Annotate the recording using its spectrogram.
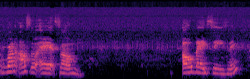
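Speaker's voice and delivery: teary, crying while talking. Cooking and explaining what goes into the water, crying while talking. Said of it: "I'm sorry because I'm just crying".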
